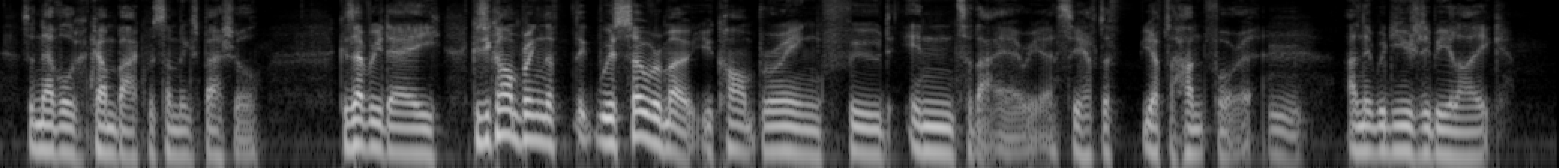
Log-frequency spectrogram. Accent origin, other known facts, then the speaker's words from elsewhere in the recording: Wales, United Kingdom; Because I'm Welsh, that's it.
